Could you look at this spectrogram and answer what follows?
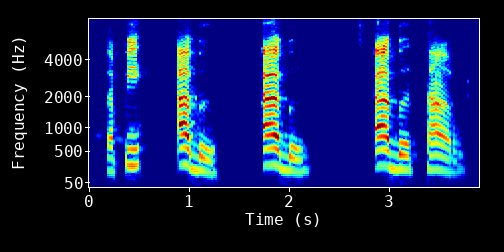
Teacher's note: kolkolahnya kecil, tipis, sugro saja ya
